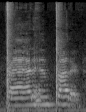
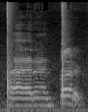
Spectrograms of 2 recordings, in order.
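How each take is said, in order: No difference in how they are said.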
